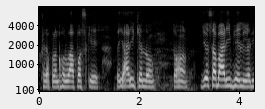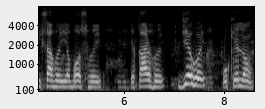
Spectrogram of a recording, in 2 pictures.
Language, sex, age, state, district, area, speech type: Maithili, female, 60+, Bihar, Sitamarhi, urban, spontaneous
